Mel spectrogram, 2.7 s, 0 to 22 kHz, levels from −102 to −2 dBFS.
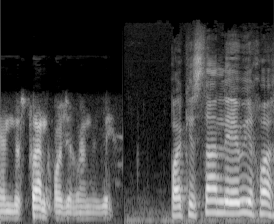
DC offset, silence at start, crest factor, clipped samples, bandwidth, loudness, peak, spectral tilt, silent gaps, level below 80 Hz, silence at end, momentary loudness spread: under 0.1%; 0 s; 18 dB; under 0.1%; 12 kHz; -20 LUFS; -2 dBFS; -5.5 dB/octave; none; -54 dBFS; 0 s; 13 LU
